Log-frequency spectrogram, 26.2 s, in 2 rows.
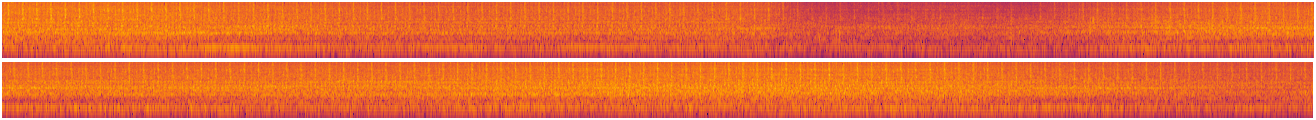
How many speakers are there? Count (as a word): zero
